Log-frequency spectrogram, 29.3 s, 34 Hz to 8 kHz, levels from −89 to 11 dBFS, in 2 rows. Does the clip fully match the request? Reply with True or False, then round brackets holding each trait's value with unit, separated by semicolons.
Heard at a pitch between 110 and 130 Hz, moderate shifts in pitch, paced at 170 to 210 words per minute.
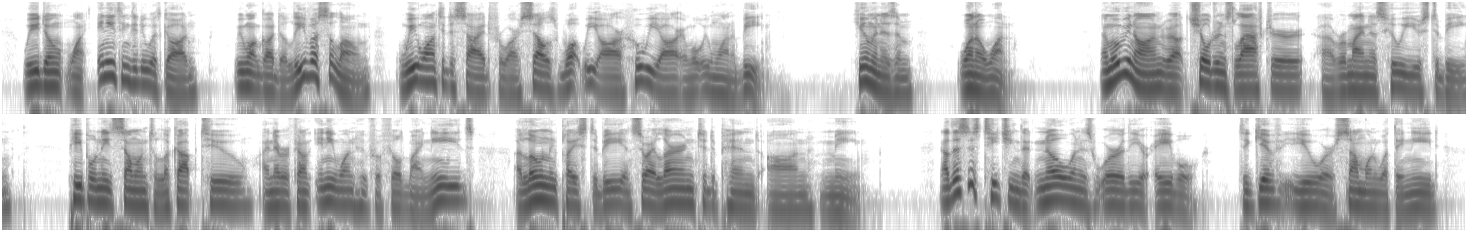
True (115 Hz; 3.8 semitones; 195 wpm)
